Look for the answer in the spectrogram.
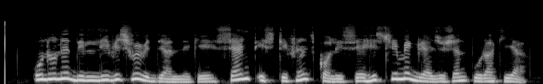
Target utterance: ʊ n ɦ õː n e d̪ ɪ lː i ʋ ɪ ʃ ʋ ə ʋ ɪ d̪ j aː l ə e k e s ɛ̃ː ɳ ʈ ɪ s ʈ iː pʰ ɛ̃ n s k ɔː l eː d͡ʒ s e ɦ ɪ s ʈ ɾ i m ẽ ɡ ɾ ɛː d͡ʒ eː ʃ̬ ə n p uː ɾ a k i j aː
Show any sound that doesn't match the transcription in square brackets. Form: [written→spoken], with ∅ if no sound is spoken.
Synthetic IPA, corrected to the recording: ʊ n ɦ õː n e d̪ ɪ lː i ʋ ɪ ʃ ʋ ə ʋ ɪ d̪ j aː l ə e k e s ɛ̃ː ɳ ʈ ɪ s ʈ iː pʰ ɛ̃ n s k ɔː l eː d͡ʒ s e ɦ ɪ s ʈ ɾ i m ẽ ɡ ɾ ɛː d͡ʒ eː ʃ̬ ə n p uː ɾ a k i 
